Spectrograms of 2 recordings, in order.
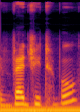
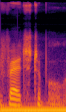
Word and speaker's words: vegetable: now vegetable and Wednesday if you look at the syllables vegetable and Wednesday both automatically miss out one of the written syllables you don't say vegetable you say vegetable and you don't say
